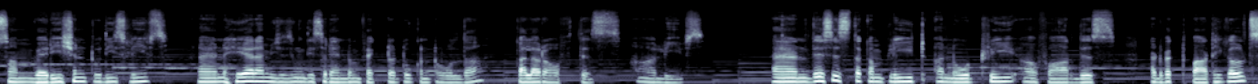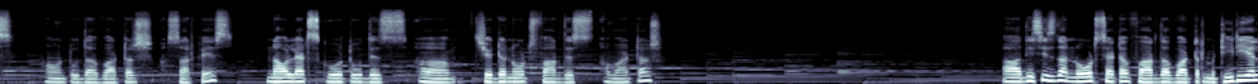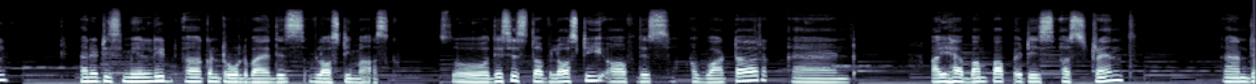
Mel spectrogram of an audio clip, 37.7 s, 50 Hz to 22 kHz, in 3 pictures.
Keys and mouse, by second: 1.9-9.0 middle drag, 6.5 space, 7.4 ctrl+space, 7.9 ctrl+space, 10.6-11.2 drag, 13.1-18.7 ctrl+drag, 14.1 ctrl+space, 18.7 middle click, 19.6 click, 20.3-22.4 drag, 22.4 middle click, 22.7-25.3 drag, 25.3-26.6 middle drag, 26.6-30.0 drag, 30.0-33.1 ctrl+shift+middle drag, 33.1 ctrl+shift+click, 33.3-37.7 ctrl+shift+middle drag.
